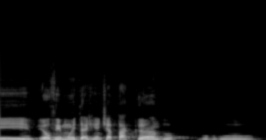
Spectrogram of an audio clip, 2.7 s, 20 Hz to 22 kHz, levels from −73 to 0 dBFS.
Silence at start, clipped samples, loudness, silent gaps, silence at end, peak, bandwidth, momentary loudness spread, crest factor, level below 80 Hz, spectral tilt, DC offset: 0 s; under 0.1%; -26 LUFS; none; 0.15 s; -12 dBFS; 10.5 kHz; 12 LU; 14 dB; -76 dBFS; -6.5 dB/octave; under 0.1%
